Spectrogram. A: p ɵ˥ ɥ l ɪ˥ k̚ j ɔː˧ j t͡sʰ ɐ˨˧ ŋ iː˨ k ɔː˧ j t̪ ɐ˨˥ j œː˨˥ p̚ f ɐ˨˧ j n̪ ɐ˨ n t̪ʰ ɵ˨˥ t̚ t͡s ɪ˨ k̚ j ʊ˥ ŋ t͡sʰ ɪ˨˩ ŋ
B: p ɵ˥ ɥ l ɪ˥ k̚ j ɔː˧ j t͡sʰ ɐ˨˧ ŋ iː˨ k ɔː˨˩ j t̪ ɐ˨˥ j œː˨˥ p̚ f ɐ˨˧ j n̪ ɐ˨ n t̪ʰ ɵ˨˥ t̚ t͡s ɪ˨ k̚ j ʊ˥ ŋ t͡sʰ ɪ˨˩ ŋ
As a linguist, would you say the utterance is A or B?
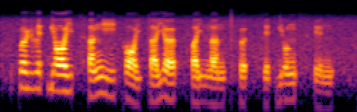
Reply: B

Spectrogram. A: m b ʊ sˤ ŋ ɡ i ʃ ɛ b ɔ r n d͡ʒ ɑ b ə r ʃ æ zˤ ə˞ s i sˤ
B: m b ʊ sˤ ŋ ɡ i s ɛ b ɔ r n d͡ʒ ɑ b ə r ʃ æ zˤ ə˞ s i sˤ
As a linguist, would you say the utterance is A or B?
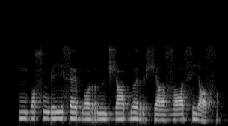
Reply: B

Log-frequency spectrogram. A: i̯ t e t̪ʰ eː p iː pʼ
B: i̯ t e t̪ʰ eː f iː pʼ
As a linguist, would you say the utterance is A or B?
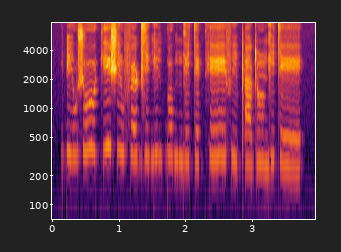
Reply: B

